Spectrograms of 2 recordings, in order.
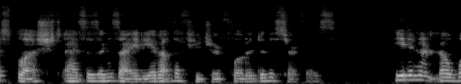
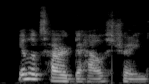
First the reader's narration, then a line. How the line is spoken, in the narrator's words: Peter laughed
